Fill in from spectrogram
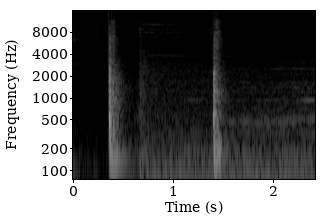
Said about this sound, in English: There is a silence and a distant knock.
